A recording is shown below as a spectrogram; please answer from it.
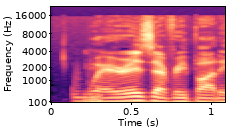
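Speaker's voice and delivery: normal talking voice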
